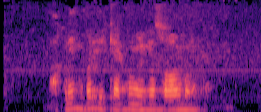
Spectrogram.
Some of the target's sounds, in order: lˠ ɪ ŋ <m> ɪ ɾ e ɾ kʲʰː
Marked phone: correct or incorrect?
incorrect: b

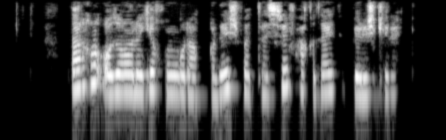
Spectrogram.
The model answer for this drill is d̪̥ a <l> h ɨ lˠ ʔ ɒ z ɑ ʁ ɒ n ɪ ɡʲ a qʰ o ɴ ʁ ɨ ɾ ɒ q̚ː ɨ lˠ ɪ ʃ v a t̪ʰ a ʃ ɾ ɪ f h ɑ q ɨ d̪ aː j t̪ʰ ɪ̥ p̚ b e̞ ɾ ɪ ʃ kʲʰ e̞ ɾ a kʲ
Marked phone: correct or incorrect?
incorrect: ɾ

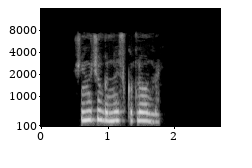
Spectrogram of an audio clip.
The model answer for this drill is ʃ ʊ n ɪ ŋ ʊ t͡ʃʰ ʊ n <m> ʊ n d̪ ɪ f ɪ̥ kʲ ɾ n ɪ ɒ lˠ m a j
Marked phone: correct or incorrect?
incorrect: b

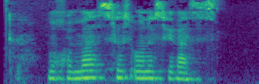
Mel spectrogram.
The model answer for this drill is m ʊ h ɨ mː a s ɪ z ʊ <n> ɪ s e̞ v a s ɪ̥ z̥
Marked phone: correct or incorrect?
correct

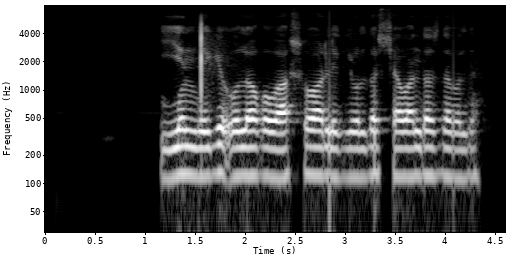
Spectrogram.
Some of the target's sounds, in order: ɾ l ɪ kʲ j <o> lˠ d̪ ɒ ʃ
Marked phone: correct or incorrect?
correct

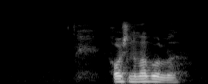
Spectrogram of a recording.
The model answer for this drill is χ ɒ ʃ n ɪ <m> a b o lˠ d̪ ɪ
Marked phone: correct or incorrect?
correct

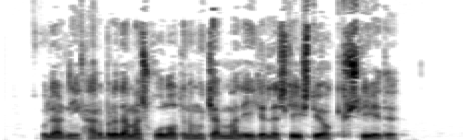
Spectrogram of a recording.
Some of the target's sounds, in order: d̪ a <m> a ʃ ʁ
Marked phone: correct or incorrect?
correct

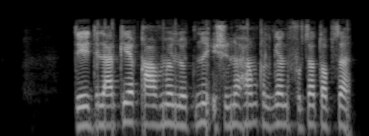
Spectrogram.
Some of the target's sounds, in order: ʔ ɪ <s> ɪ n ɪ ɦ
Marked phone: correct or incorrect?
incorrect: ʃ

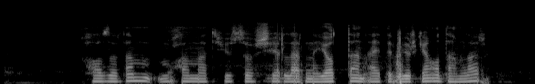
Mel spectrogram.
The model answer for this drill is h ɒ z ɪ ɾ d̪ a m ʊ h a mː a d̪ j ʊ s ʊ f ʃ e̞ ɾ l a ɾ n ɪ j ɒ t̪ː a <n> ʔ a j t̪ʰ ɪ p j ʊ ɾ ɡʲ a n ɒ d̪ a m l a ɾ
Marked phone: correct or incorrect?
correct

